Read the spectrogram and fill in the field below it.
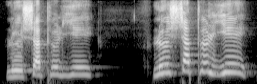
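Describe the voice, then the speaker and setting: A woman voicing a delirious drunk man who yells frantically in rough slang. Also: mid-range voice, a little slow, close to an everyday voice. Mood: furious.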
